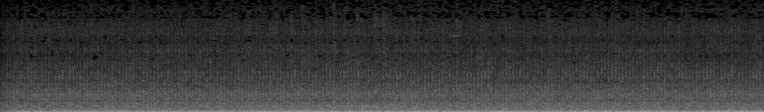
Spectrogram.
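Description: Mahindra Yuvo tractor's diesel engine running steadily as it reverses a trolley loaded with sand. The sound is mostly deep and low, with no changes in pitch or level.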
